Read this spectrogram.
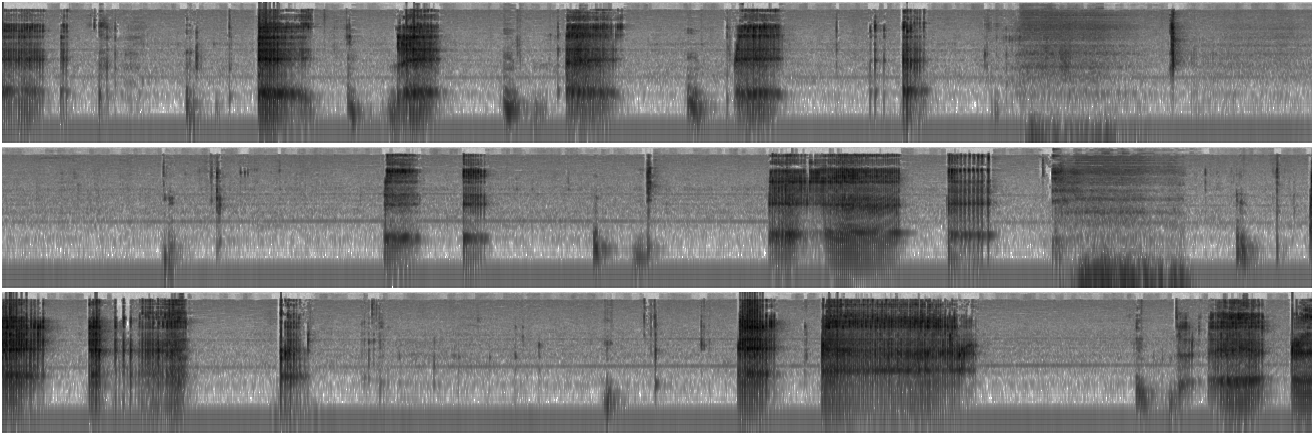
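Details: Deliberate, on-command burping and burp-talking close to a microphone: repeated short and drawn-out belches, some shaped like spoken syllables, over a steady low hum.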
